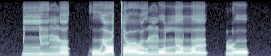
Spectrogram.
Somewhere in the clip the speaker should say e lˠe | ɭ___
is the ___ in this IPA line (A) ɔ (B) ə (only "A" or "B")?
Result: A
